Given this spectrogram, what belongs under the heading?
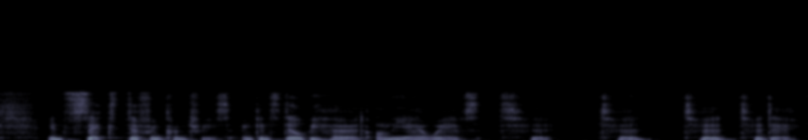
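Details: Stammering in a person who stammers, heard while reading a book introduction aloud.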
